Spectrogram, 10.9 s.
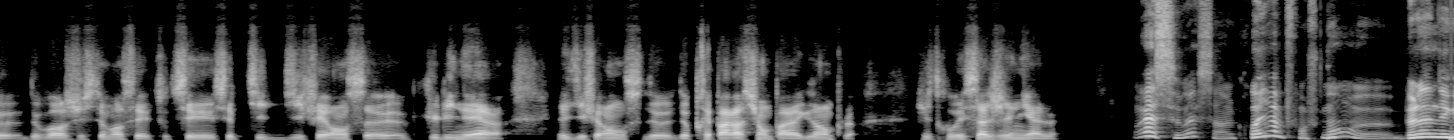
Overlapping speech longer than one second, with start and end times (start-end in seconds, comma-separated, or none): none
